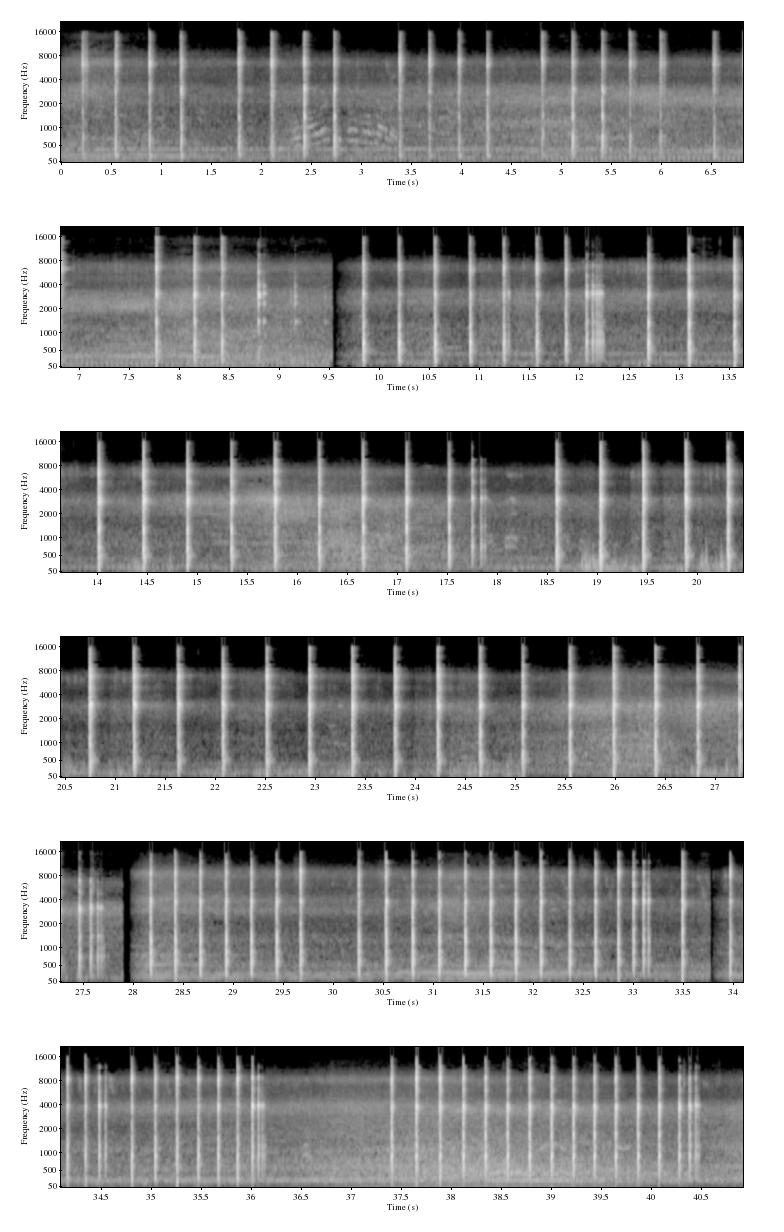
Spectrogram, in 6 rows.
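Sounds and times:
hammer striking metal on anvil: 0:07.8 - 0:18.0, 0:18.6 - 0:36.2, 0:37.4 - 0:40.6.

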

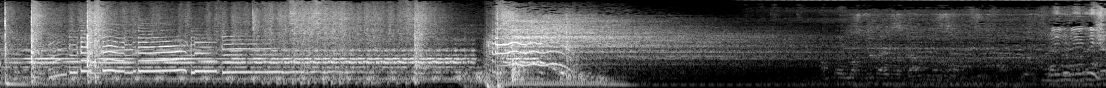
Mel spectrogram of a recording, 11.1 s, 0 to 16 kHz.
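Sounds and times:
music with guitar and drums: 0:00.0 - 0:07.2.

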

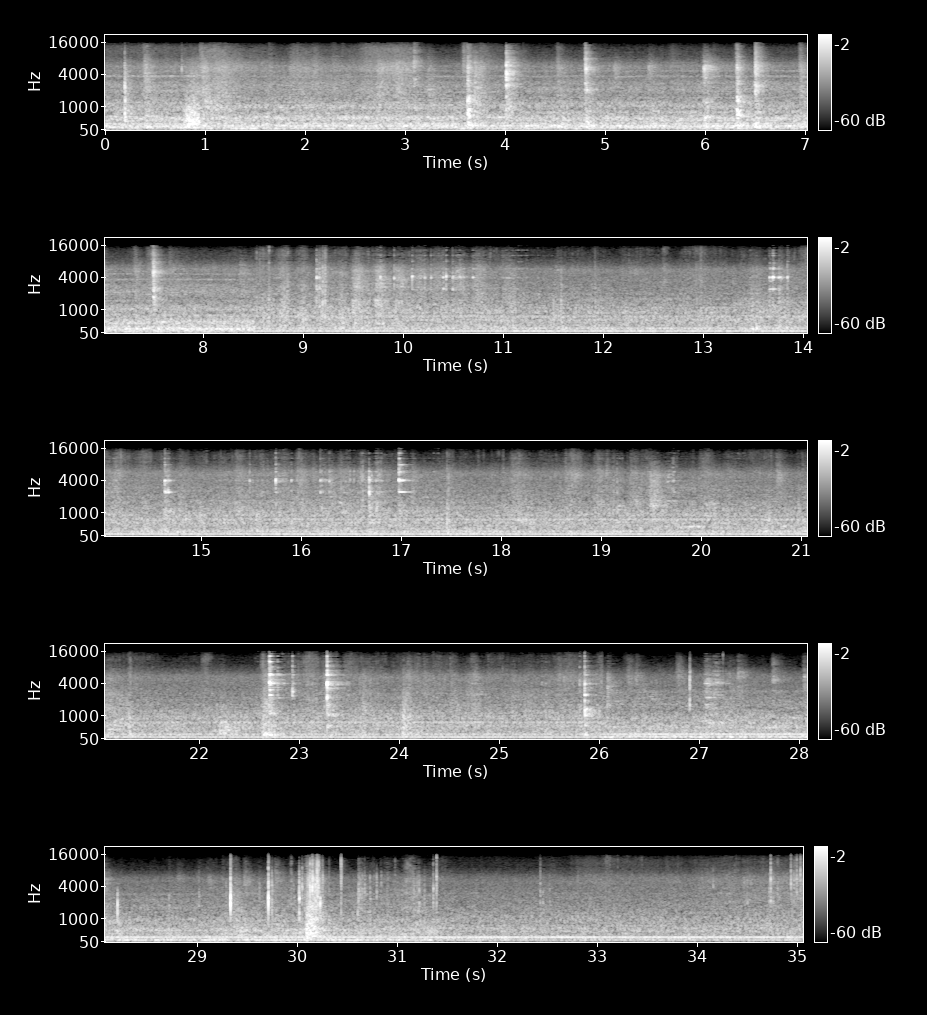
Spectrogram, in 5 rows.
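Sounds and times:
kitchen equipment hum: 0:00.0 - 0:35.0
kitchen utensils clinking: 0:09.0 - 0:11.2, 0:13.5 - 0:17.3, 0:22.6 - 0:23.6.

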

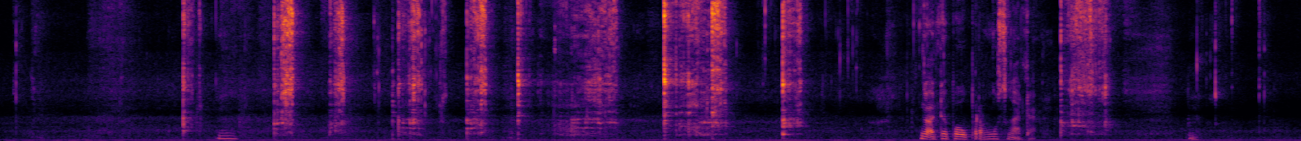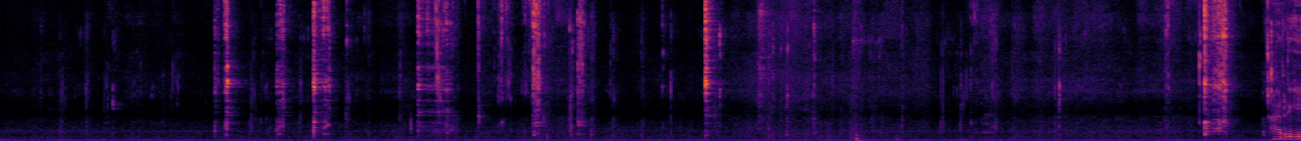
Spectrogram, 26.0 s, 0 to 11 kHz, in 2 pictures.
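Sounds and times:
spoon scraping a plate: 0:02.7 - 0:08.2, 0:10.6 - 0:11.3, 0:15.2 - 0:17.7, 0:24.6 - 0:25.5
person chewing: 0:11.9 - 0:23.9.

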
